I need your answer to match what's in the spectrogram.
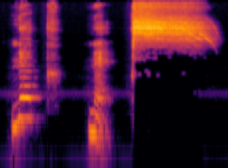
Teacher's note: So this is a case of established progressive assimilation of voice in the realization of the plural morpheme, which is realized as a voiceless sound s, because the previous sound is voiceless too.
